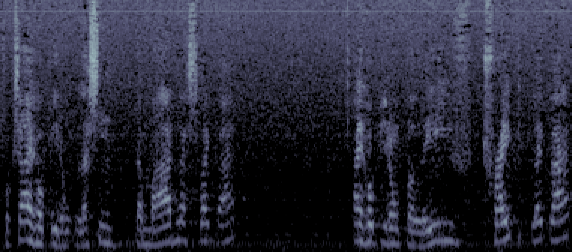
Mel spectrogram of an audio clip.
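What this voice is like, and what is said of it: East Belfast Northern Irish accent. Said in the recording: “my East Belfast accent”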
